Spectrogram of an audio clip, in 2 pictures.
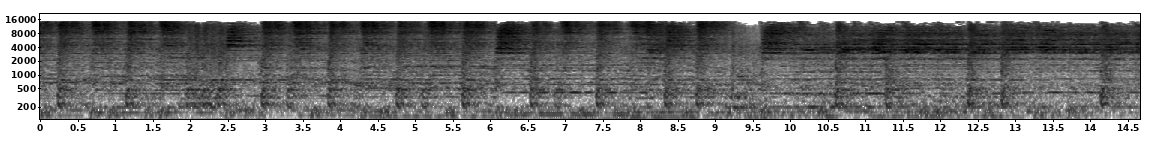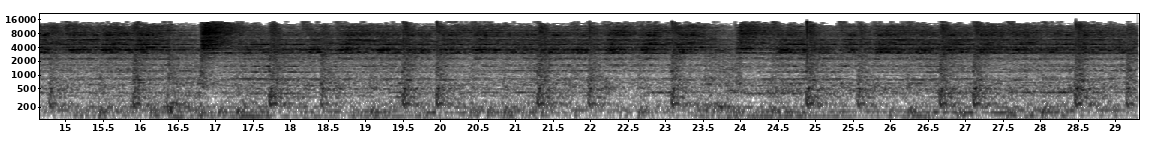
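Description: Live rock band playing: distorted electric guitars over a drum kit, loud and continuous with a steady beat.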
